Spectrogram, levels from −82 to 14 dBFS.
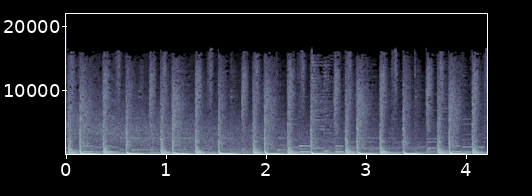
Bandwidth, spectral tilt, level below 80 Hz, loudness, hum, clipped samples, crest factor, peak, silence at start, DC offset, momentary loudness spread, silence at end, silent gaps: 16.5 kHz; -5 dB/octave; -16 dBFS; -16 LUFS; none; under 0.1%; 14 dB; 0 dBFS; 0 s; under 0.1%; 2 LU; 0 s; none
